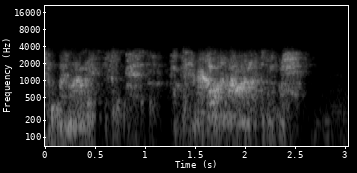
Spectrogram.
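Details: Two pet dogs, a Bulldog and a Staff, playing together indoors, giving harsh, rough growling barks in three noisy bursts across three seconds, then quieting.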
